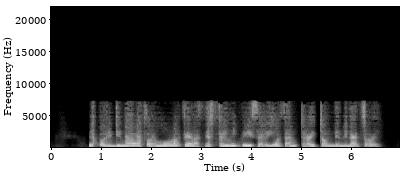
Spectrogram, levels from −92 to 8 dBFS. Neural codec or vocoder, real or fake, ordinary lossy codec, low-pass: codec, 44.1 kHz, 0.9 kbps, DAC; fake; MP3, 32 kbps; 7.2 kHz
